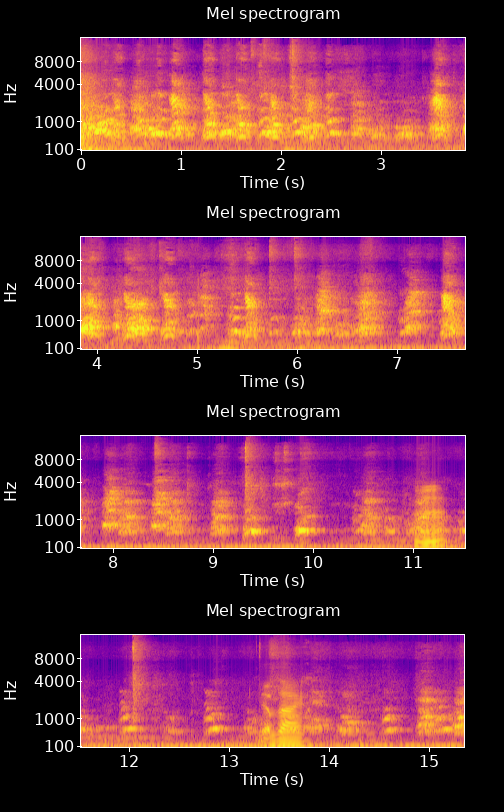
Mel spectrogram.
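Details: Male Rottweiler Nano, a young kennel stud, barks hard while looking for his ball. A dense run of sharp barks fills the first ten seconds. Quieter yelps follow, then two drawn-out whines that swoop up and down.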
